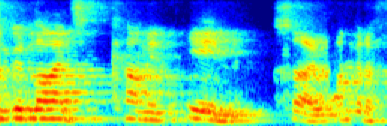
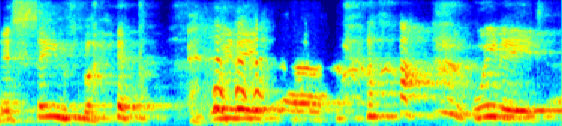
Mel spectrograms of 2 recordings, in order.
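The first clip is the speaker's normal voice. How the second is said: laughing through the words; can't stop laughing mid-sentence; 3 semitones higher, 3 dB louder, much slower than usual. Real, not acted. Laughing while announcing.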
